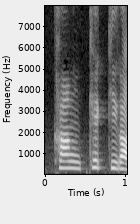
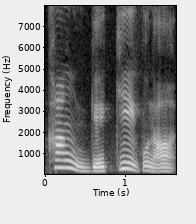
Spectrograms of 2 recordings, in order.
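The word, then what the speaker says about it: 感激: 자, 여기에 타금이 있구나. 캉케끼가 아니라 캉예끼구나.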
